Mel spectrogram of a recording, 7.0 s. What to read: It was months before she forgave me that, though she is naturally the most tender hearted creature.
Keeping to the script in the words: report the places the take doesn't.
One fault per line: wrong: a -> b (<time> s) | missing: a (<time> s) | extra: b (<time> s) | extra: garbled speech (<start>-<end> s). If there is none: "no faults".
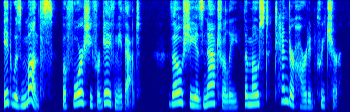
no faults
